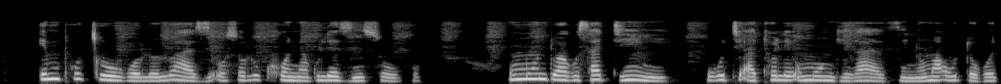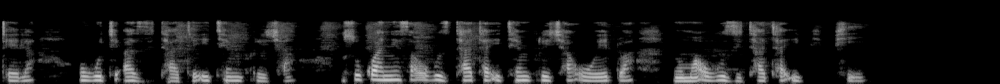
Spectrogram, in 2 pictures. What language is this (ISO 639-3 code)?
nde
